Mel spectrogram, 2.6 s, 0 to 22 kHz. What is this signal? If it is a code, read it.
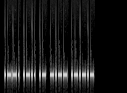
Morse code, heard as a keyed tone, about 46 wpm, 700 Hz. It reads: PLAY.
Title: Sentences from Top 1000 Words - Review Part 6 - 45wpm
